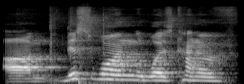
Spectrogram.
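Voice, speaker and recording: A man's voice: sits high, expressive, echoey room, low-quality recording. Rambling man with many ums. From New York, raised in Pennsylvania. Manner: halting, many ums and self-corrections. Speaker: football vlogger recapping playoffs. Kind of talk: casual solo commentary from notes. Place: at home.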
